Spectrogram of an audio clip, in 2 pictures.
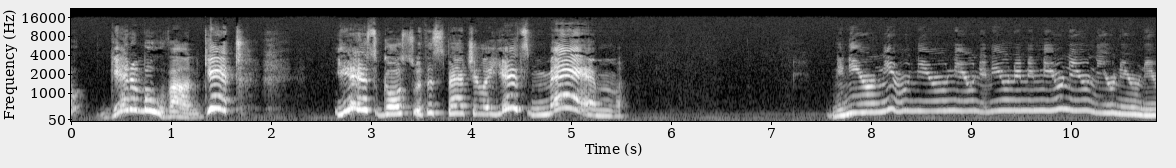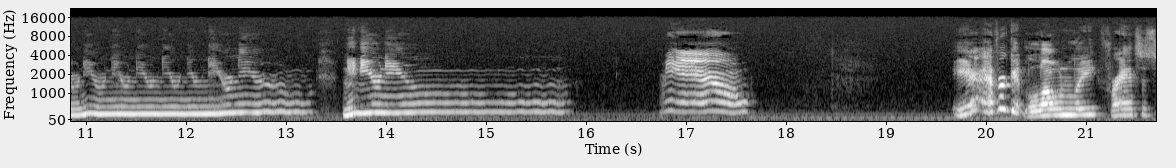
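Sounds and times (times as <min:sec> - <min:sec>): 
speech: 0:00.4 - 0:01.8, 0:02.6 - 0:05.6, 0:07.6 - 0:12.6, 0:13.6 - 0:14.4, 0:19.7 - 0:21.6
cat meowing in drawn-out wavering yowls: 0:16.8 - 0:17.7.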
